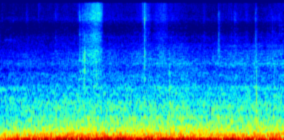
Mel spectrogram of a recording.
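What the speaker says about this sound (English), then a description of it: "he's in a brand new Honda sports car" A brand new Honda sports car driving by, a steady loud low engine and road rumble that holds throughout with faint brief higher swishes from traffic.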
